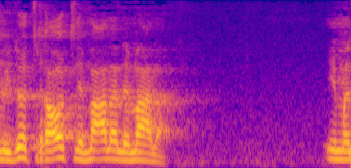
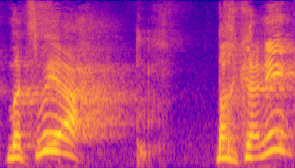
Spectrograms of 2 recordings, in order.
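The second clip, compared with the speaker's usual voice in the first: high, loud query, pause before "ברקנים"; raised challenge, "ברקנים" as a question; insistent question; 5 semitones higher, 5 dB louder, slower than usual. Acted. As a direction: ask it louder, lifting "ברקנים". Mounting question.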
